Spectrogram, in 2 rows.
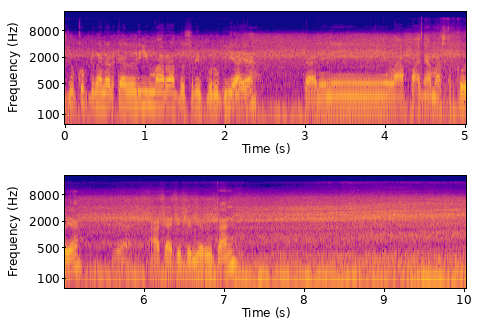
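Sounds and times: even hiss: 0.0 - 8.2
steady low drone: 0.0 - 10.0.

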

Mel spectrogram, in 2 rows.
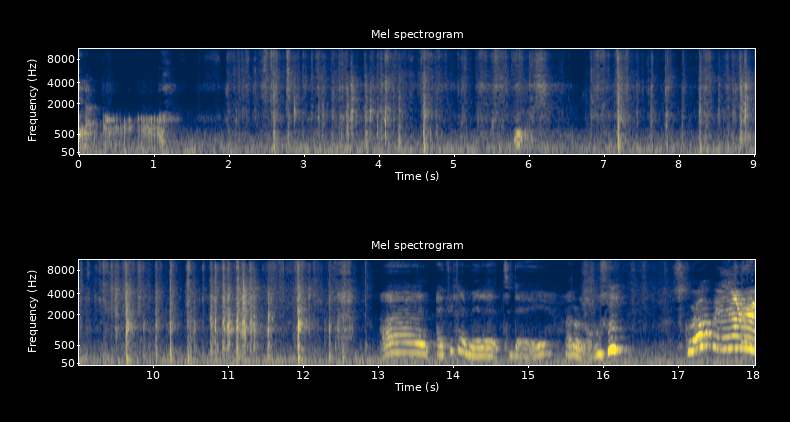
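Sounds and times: paper rustling and crinkling: 1.8 - 12.6
paper puppet clicks and snaps: 8.2 - 12.2.

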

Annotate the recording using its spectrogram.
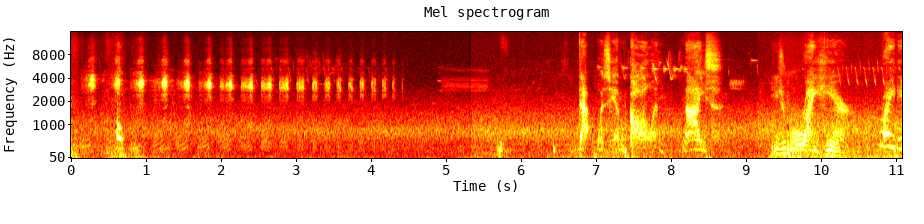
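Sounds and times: bird calling sharp notes: 0.0 - 5.6.

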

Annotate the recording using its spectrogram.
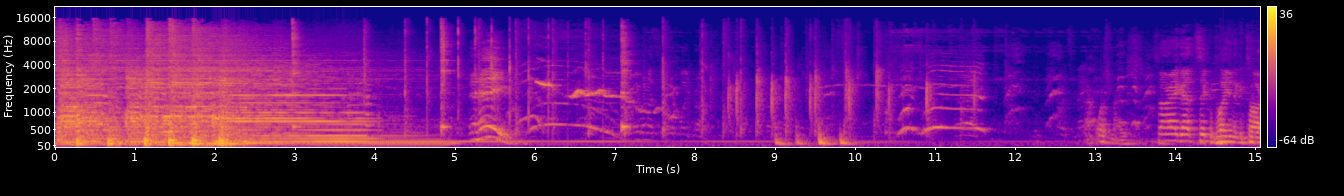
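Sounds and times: audience clapping and whooping: 3.8 - 12.0.

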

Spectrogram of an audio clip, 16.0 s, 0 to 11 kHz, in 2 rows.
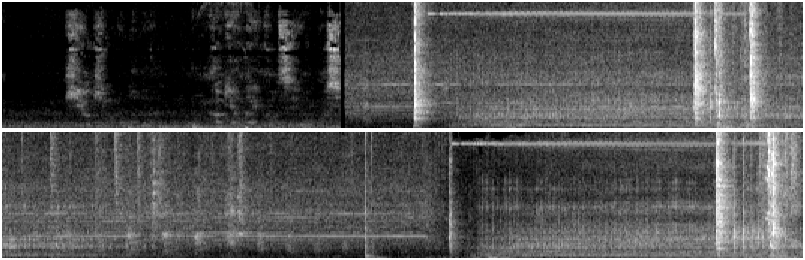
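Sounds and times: ball launcher motor humming: 3.4 - 16.0
ball launcher click: 4.1 - 4.4, 6.7 - 8.0, 15.0 - 16.0.

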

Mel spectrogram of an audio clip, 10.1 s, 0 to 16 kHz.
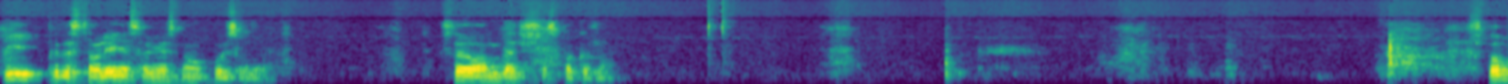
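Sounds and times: computer mouse clicks: 4.7 - 5.0.

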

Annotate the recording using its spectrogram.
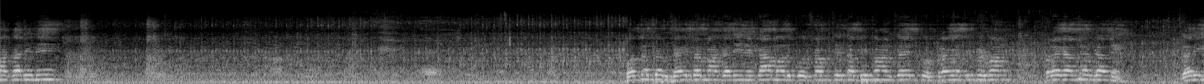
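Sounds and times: low engine rumble: 0.0 - 12.0
faint voices: 1.5 - 12.0.

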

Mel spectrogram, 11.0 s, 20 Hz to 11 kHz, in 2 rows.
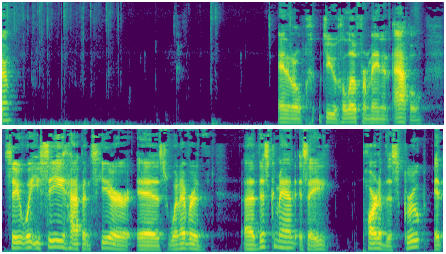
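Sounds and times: keyboard keystrokes: 0.1 - 2.8.

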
